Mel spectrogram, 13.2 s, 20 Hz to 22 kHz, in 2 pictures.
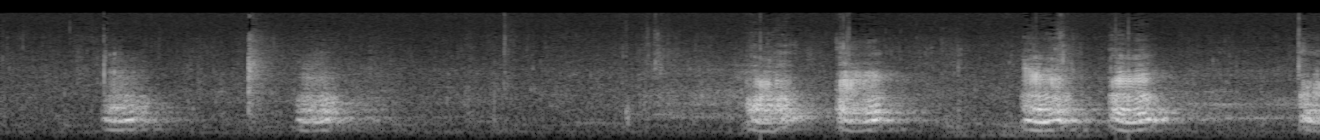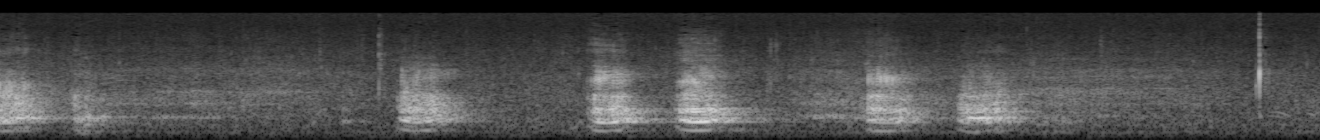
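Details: Captive California sea lions, a mother and newborn pup at Higashiyama Zoo, Japan, 28 June 2023, give a long series of harsh, honking barks, some in quick pairs or triplets, with short pauses between bursts.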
